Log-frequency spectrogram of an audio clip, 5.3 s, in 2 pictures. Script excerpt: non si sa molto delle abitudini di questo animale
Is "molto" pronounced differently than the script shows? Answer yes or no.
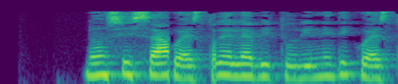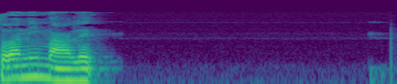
yes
